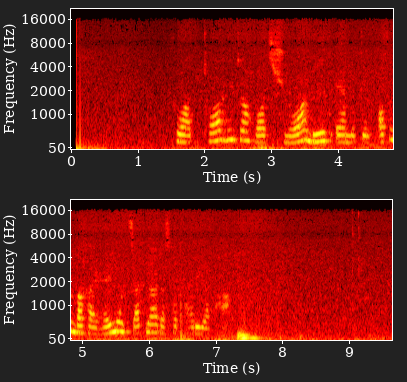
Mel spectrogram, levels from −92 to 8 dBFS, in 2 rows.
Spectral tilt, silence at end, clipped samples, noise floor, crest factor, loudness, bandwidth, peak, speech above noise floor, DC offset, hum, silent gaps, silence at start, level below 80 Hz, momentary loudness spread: -6.5 dB/octave; 0 s; under 0.1%; -49 dBFS; 20 dB; -25 LUFS; 16.5 kHz; -4 dBFS; 25 dB; under 0.1%; none; none; 0.05 s; -34 dBFS; 23 LU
